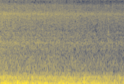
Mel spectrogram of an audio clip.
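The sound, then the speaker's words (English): A steady, muffled low rumble of road noise from inside a moving car, coming through a phone line; continuous and fairly quiet, with no one speaking. “It sounds like he's in the car.”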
